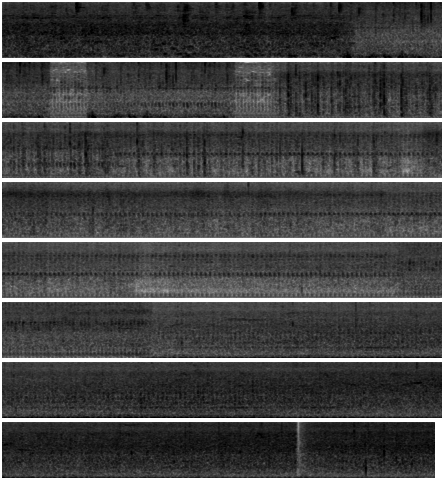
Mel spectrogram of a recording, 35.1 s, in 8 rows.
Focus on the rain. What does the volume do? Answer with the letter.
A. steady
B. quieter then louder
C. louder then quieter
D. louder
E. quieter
B.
